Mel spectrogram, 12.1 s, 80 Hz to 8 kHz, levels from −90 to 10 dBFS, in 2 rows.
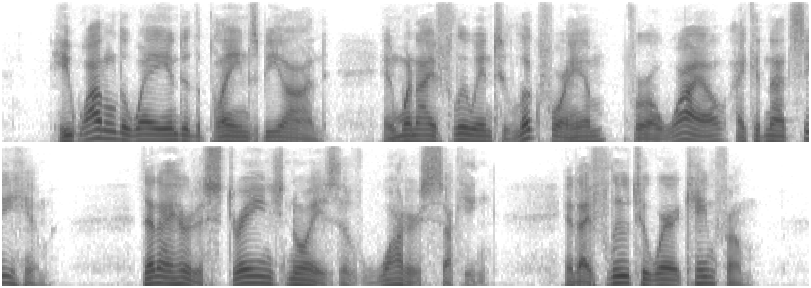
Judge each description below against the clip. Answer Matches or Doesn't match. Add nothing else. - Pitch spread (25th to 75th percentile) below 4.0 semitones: Doesn't match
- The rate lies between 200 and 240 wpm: Matches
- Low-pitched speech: Matches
